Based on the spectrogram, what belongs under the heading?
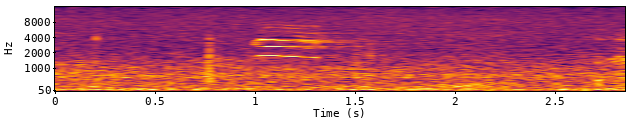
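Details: Blue Jay in winter at a frozen bay in Erie County, giving one short, nasal, harmonic cank, bright and slightly squeaky, alarm-calling at a person nearby, over a steady low rumble of wind.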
